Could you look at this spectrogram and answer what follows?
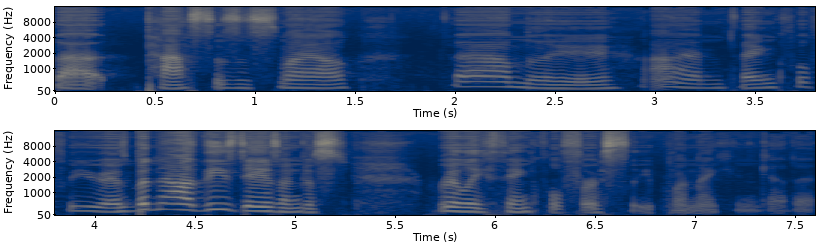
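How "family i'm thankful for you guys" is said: grudging, forced, squeezed through clenched teeth. Speaker acting out thanking their family while growing up, through gritted teeth. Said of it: "I said it like through gritted teeth".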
